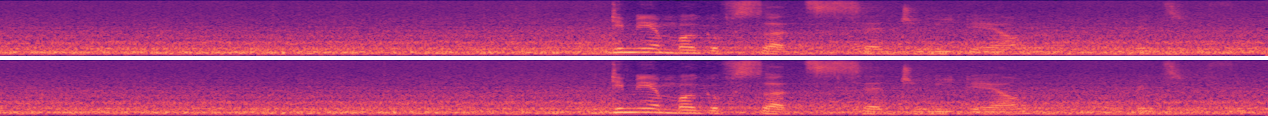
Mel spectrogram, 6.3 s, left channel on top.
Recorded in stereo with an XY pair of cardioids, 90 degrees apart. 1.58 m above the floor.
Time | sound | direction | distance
3.1 | a woman speaking | 10° right | 0.7 m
